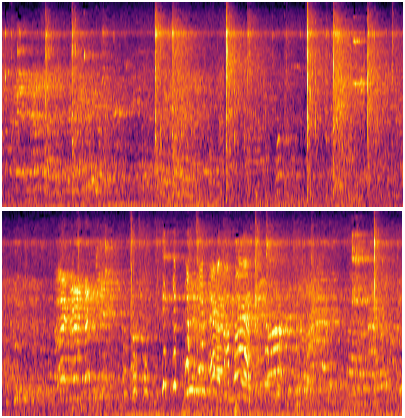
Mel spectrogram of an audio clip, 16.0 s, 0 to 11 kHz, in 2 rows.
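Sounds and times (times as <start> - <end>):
murmur of voices: 0.0 - 16.0.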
